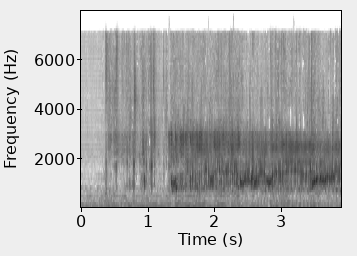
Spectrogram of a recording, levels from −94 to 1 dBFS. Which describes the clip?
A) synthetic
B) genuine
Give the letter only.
A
